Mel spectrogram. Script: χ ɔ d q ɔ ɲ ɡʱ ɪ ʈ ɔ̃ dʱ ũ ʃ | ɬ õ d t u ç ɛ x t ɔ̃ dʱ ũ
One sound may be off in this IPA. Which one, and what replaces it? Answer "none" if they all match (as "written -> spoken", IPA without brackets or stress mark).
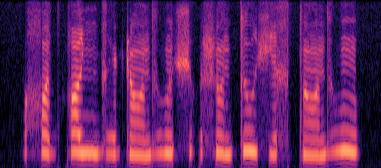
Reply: none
